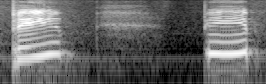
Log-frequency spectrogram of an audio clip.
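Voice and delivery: high-pitched scanner beep; imitated checkout beep. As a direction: mimic a store scanner with a short high beep. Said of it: "It's just like, beep".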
